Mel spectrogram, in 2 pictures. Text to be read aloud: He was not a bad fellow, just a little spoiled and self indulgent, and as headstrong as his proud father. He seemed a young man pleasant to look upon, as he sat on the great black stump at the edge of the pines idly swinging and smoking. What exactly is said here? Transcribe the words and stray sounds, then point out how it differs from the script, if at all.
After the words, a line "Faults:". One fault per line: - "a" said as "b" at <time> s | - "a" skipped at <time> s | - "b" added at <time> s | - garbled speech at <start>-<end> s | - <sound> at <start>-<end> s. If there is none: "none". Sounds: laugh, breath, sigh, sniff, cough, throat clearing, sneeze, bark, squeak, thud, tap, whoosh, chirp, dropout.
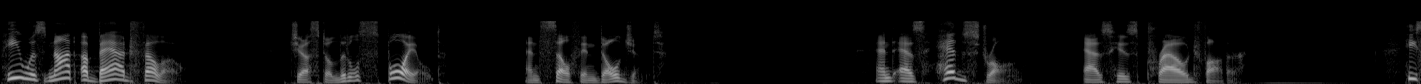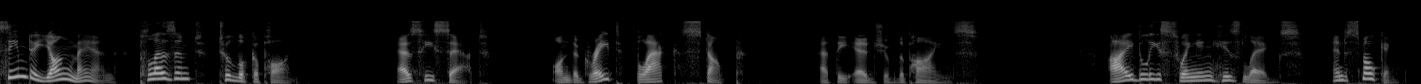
He was not a bad fellow, just a little spoiled and self indulgent, and as headstrong as his proud father. He seemed a young man pleasant to look upon, as he sat on the great black stump at the edge of the pines idly swinging his legs and smoking.
Faults:
- "his legs" added at 26.3 s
